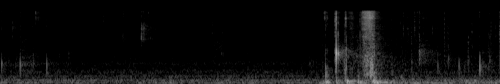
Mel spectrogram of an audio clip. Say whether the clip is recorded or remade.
remade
